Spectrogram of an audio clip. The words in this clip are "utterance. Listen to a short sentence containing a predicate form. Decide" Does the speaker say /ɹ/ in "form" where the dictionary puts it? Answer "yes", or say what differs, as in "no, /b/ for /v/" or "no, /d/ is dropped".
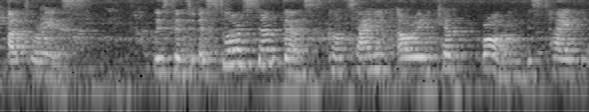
no, /l/ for /ɹ/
